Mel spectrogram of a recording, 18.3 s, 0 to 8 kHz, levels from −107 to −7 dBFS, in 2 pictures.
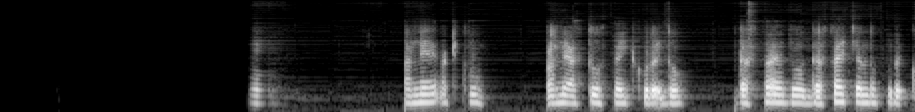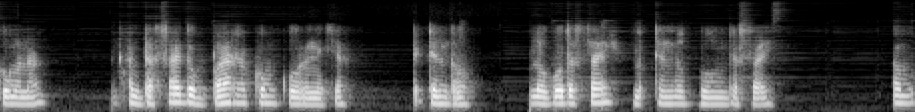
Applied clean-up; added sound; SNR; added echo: neural mask model DeepFilterNet 3.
